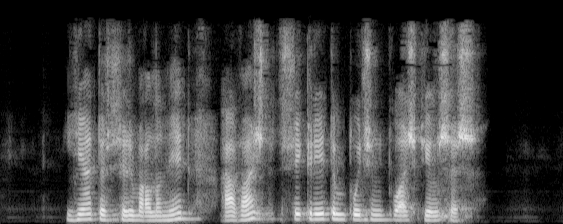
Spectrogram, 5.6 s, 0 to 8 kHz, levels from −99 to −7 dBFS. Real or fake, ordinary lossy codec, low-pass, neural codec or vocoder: fake; AAC, 32 kbps; 7.2 kHz; autoencoder, 22.05 kHz, a latent of 192 numbers a frame, VITS, trained on one speaker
